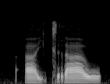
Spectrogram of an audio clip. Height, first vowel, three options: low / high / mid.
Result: low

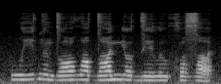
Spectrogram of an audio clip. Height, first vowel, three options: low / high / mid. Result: high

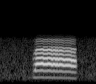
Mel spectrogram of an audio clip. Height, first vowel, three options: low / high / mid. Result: low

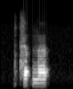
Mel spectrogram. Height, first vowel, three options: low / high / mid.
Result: low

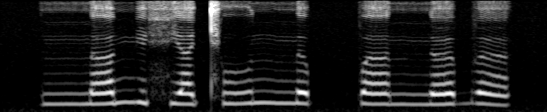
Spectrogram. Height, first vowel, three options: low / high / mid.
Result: low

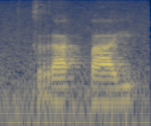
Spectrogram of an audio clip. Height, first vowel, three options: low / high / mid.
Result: low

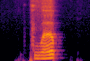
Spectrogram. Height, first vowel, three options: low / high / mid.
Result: mid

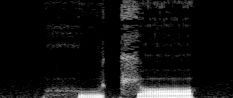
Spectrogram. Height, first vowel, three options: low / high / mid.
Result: high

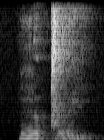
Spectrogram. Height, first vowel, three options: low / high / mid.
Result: mid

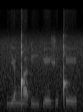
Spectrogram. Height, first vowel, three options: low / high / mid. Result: low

